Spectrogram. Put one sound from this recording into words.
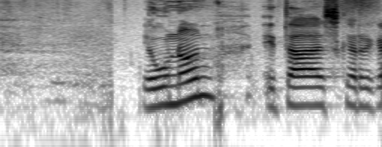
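A woman speaks loudly into a microphone.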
